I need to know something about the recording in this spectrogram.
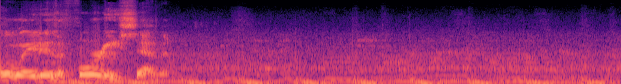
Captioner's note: crowd cheering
